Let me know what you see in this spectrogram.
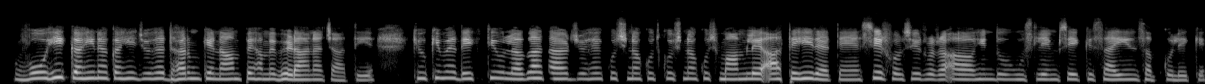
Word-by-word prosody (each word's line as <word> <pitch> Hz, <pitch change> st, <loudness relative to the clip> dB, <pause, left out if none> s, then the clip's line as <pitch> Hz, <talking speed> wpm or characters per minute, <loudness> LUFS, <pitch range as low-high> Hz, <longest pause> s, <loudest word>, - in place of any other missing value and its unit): वो 240 Hz, +6 st, -3 dB
ही 305 Hz, +4 st, +7 dB
कहीं 280 Hz, 0 st, +5 dB
न 290 Hz, 0 st, +1 dB
कहीं 275 Hz, 0 st, 0 dB
जो 260 Hz, +2 st, -4 dB
है 275 Hz, +1 st, 0 dB
धर्म 255 Hz, +3 st, -1 dB
के 270 Hz, -, +5 dB
नाम 245 Hz, 0 st, -1 dB
पे 265 Hz, -, +1 dB
हमें 245 Hz, -1 st, -2 dB
भिड़ाना 225 Hz, -2 st, +2 dB
चाहती 200 Hz, 0 st, -6 dB
है। 205 Hz, -, -8 dB, 0.4 s
क्योंकि 280 Hz, +1 st, -3 dB
मैं 295 Hz, -1 st, -1 dB
देखती 260 Hz, +2 st, +2 dB
हूँ 290 Hz, -1 st, -5 dB
लगातार 260 Hz, +1 st, +1 dB
जो 255 Hz, -, -7 dB
है 260 Hz, +1 st, -5 dB
कुछ 270 Hz, -1 st, +3 dB
ना 260 Hz, 0 st, -2 dB
कुछ, 260 Hz, -1 st, -12 dB
कुछ 270 Hz, -1 st, -2 dB
ना 260 Hz, 0 st, -3 dB
कुछ 265 Hz, -1 st, -5 dB
मामले 245 Hz, +1 st, +2 dB
आते 255 Hz, +2 st, +2 dB
ही 270 Hz, +1 st, +5 dB
रहते 225 Hz, -3 st, -1 dB
हैं 220 Hz, 0 st, -2 dB
सिर्फ 285 Hz, -3 st, +7 dB
और 245 Hz, -1 st, -7 dB
सिर्फ 250 Hz, -2 st, -4 dB
र -, -, -1 dB
अ, 230 Hz, 0 st, -1 dB
हिंदू, 240 Hz, 0 st, -4 dB
मुस्लिम, 230 Hz, +1 st, -4 dB
सिख, 235 Hz, -1 st, -1 dB
ईसाई 225 Hz, 0 st, -1 dB
इन 230 Hz, -, -8 dB
सब 220 Hz, -, -7 dB
को 225 Hz, -, -11 dB
लेके। 200 Hz, 0 st, -7 dB
250 Hz, 230 wpm, -23 LUFS, 230-270 Hz, 0.4 s, ही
